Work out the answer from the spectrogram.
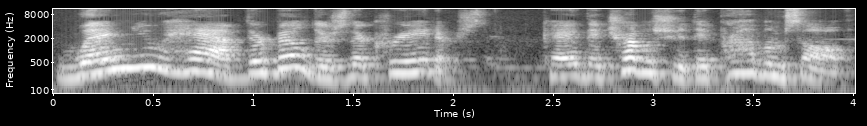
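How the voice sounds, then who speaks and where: An American woman explaining an aura reading to clients in a casual, emphatic, animated way, repeating phrases for emphasis. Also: on the high side, normal speed. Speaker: aura reader.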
